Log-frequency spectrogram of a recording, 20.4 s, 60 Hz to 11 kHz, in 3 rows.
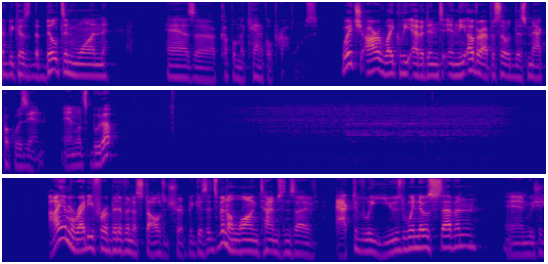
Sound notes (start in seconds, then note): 11.0 computer chimes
